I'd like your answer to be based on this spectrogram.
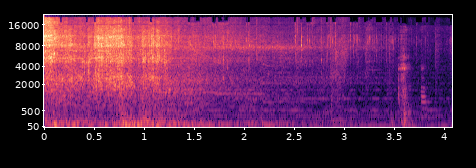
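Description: Rain falls in an animated Castlevania Season 4 episode as a steady broad hiss that gradually fades, with a brief knock near the end.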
